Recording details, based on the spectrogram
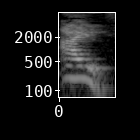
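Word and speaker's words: isle: एल एंड I generally L एंड आई के पहले यदि एस आता है तो साइलेंट होता है जैसे ए आई एस एल ई इसको हम पढ़ते हैं आइल आइल य एस क्या होता है साइलेंट हो गया ऐसे ही आई एस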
